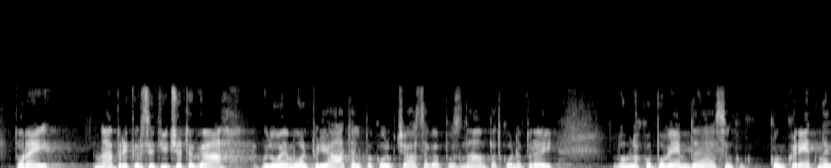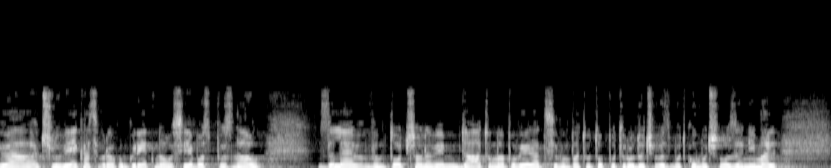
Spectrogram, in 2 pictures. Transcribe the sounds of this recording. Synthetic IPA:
t̪oːɾɛj | najpɾɛjkɐɾsɛt̪iːt͡ʃɛt̪ɛɡaɡd̪oːjɛmoːlpɾijaːt̪ɛlpakoːlkt͡ʃaːsaɡapɔznampat̪koːnapɾɛj | ʋɐmlɐxkoːpɔʋeːmd̪asəmk | kɔŋkɾeːt̪nɛɡat͡ʃlɔʋeːkasɛ̥pɾawkɔŋkɾeːt̪nɔɔseːbɔspɔznaw | zd̪ajlɛʋɐmt̪oːt͡ʃnɔnɛʋemd̪aːt̪umapɔʋeːd̪at̪sɛʋɐmpat̪ut̪ːoːpɔt̪ɾud̪ut͡ʃɛʋɐzbot̪kʰoːmɔt͡ʃnoːzɐniːmal

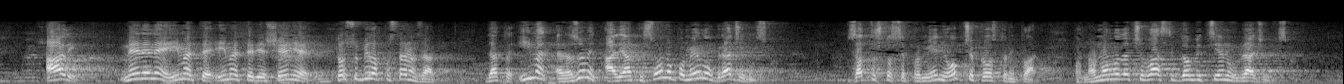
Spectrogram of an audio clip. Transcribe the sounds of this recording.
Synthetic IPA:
aline̞neneimat̪eʔimat̪eɾje̞ʃe̞ːɲet̪o̞ːsubiːlapost̪aːɾnomza̰ːkon | d̪akleʔimat̪ɾazumjet̪aliakoseo̞nopomenulouɡɾad͡ʑanḭnsko̥j | zat̪o̞ʃt̪o̞se̞pɾo̞mje̞ɲujo̞ːpt͡ɕe̞pɾo̞ːst̪oɾniplˠa̰ːnpa̰no̞ɾmalˠno̞d̪at͡ɕe̞ʋlˠaːst̪id̪o̞bit̪̚t̪sje̞ːnuuɡɾad͡ʑa̰nḭnsku̥j

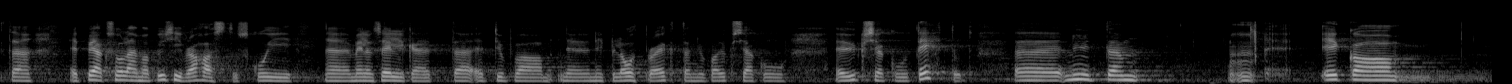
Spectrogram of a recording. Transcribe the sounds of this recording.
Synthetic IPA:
t̪ | e̞t̪̚peɑkso̞lɛmɑpysʲivrɑɦɑst̪uskuj | me̞jlo̞nse̞lɡ̥eːt̪ːˑet̪ːjub̥ɑne̞jd̪̚pilo̞ːt̪̚pro̞je̞kt̪eo̞njub̥ɑyksjɑɡ̥u | yksjɑɡ̥ut̪e̞ht̪ud̪̥ | nyːd̪ | eɡɑ

